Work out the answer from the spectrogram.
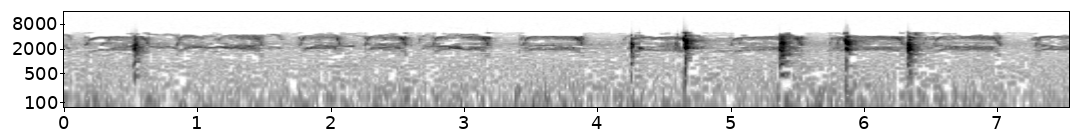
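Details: A peregrine falcon at a livestreamed nest, the male arriving with food: a run of rasping, wavering chatter calls in quick succession, with several sharp knocks or clicks among them.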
